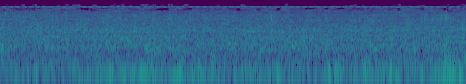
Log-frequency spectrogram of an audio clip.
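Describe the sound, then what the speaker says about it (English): Water at Binford Lake Park makes a soft, continuous rushing wash, heard close and fairly faint against outdoor air with some wind rumble on the microphone and no talk. "I wanted to just kind of sit here and listen to the water for a minute"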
